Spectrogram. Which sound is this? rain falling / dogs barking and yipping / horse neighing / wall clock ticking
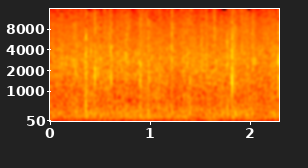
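rain falling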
